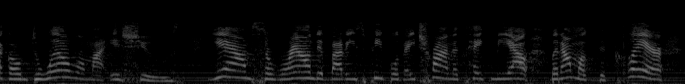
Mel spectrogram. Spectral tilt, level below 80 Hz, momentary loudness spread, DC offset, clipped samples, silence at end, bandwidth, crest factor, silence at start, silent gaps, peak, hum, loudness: -3 dB/octave; -70 dBFS; 9 LU; under 0.1%; under 0.1%; 0 s; 7.6 kHz; 18 dB; 0 s; none; -28 dBFS; none; -45 LUFS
